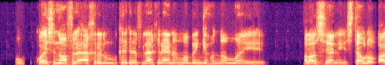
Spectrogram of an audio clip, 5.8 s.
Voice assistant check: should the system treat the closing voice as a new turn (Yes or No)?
No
